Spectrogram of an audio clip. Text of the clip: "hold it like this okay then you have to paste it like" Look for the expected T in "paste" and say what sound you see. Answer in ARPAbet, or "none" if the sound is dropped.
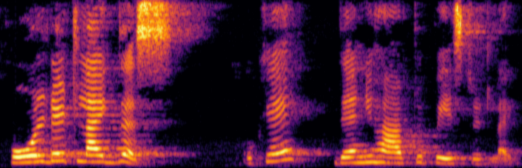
T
